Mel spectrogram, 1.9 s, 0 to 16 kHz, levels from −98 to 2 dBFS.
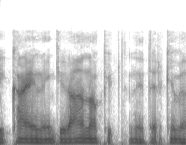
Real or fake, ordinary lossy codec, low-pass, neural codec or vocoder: fake; AAC, 64 kbps; 7.2 kHz; codec, 16 kHz, 2 kbps, FreqCodec, larger model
